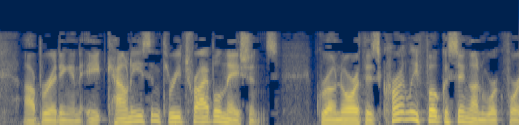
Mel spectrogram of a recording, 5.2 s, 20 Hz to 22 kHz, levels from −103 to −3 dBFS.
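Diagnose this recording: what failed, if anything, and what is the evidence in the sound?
Throughout the clip the speech has a plainly audible watery, swirly quality, with metallic chirps on sibilants, a dull top end that stops abruptly, and smeared consonant onsets. This is codec-stage damage, likely MP3 compression at a low bitrate, which fits roughly 32 kbps. Short of bits, the encoder cuts the treble at a fixed frequency and zeroes weak spectral lines, which flicker on and off from frame to frame and cause the swirl.

Pre-echo occurs at 1.83 to 1.86 s, just after "eight counties and three". A burst of hiss about 14 dB above the surrounding level precedes a sharp attack by about 29 ms, and the attack itself sounds softened. The codec spread its quantisation noise across a transform window of about 72 ms, so noise sized for the loud onset also filled the quiet moment before it. This fits an encoder that stayed in long blocks instead of switching to short ones at the transient.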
